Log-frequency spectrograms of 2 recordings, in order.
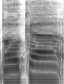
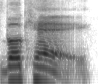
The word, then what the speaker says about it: bokeh: I always hear this word mispronounced in in English that people call it bokeh or bokeh, but it's bouquet.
